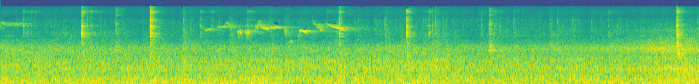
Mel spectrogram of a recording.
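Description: Small birds chirping, a few short high calls in a cluster about two to three seconds in, over a steady hiss of rain. A few sharp clicks are scattered through.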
